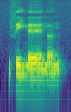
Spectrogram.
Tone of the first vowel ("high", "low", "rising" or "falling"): high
